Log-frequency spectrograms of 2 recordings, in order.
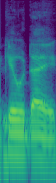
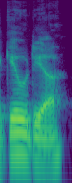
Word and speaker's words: Gilday: If you look up Gilday, which actually comes from, it's pronounced the same as O'Shea, Gilday, because people say Gildia, but it used to be Kilday, but then it got changed to Gilday.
